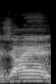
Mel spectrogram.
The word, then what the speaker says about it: Jian: This week on Moon with Louie, we got Jian and Jay. Make sure you tap in and stay tuned. So I said it right? Yeah, Jian and Jay, you got it.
